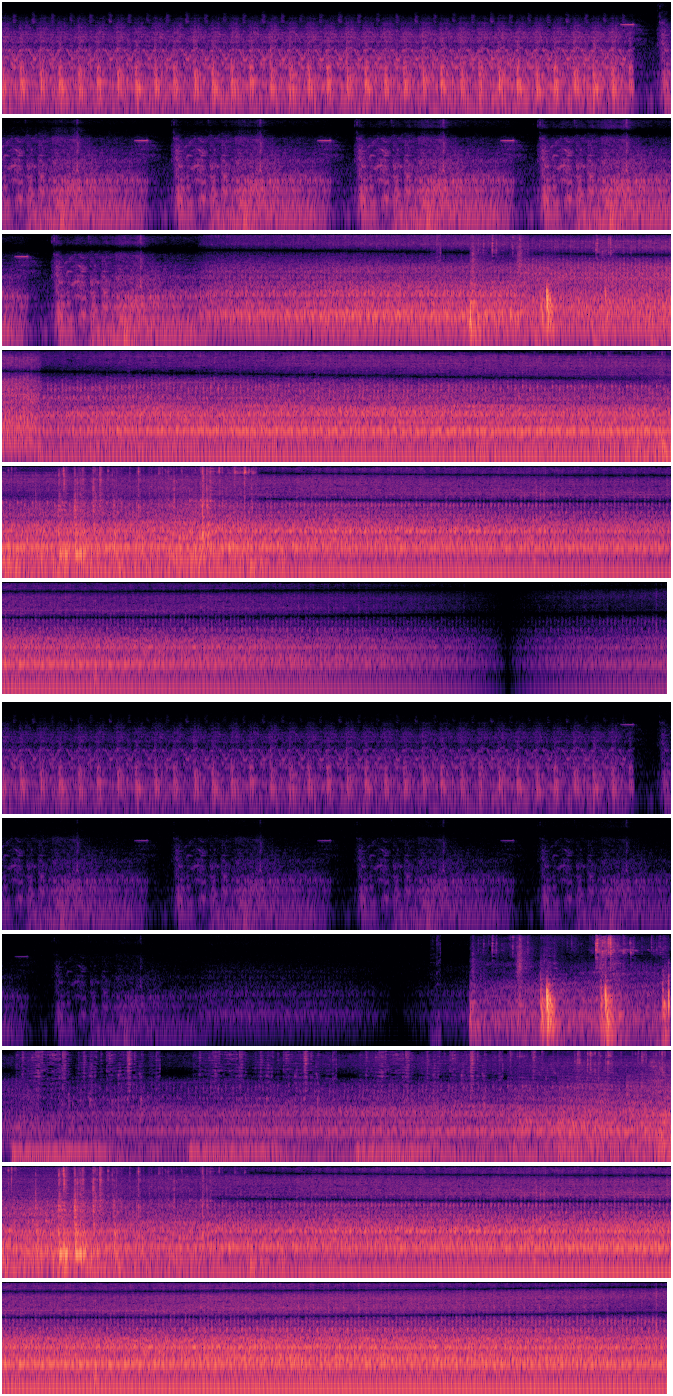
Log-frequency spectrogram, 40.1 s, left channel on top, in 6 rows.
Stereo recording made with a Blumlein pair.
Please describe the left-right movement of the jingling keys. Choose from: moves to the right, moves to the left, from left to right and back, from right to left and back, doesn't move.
from left to right and back.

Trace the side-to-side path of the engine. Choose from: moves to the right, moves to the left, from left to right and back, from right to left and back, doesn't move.
moves to the right.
